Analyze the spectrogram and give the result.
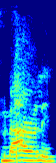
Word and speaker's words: Marilyn: It's Marilyn Devenish. It's MARILYN, and Devenish is DEV for Victor, ONISH.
